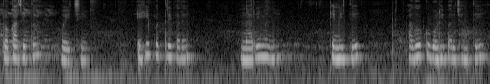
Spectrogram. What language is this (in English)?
Odia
